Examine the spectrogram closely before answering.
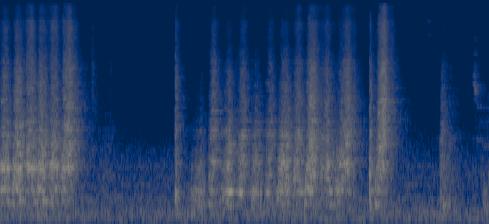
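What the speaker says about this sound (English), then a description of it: "I like to take the edge of another plate and scrape them off into my bin" Rough, raspy scraping as the edge of one metal die-cutting plate is dragged across another to clear off thin vellum scraps, in three or four close, loud strokes separated by short pauses.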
